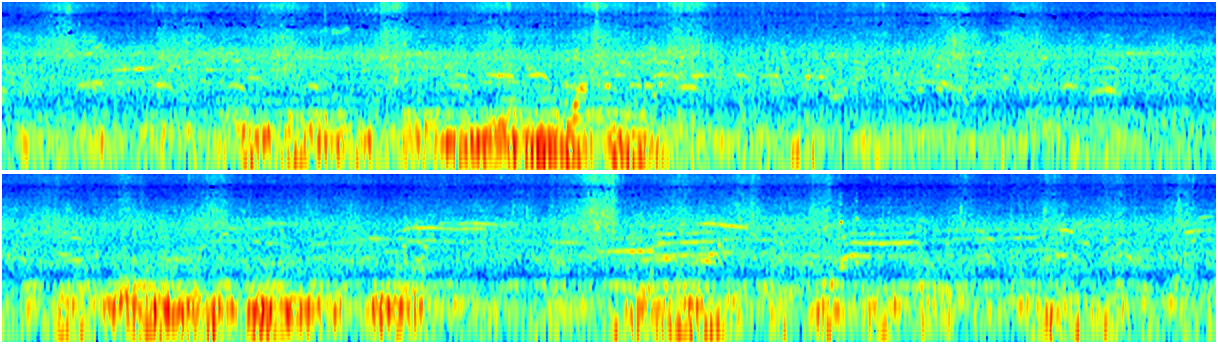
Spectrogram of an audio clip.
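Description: River water splashes and laps against a boat.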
